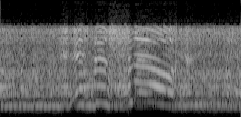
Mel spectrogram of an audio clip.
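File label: English bailout mood med; War Thunder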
